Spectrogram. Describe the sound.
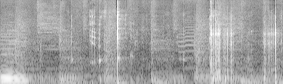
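Crunchy chewing of peanuts wrapped in a hard shell coating, with a few sharp crackling bites breaking through softer, moist munching.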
